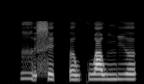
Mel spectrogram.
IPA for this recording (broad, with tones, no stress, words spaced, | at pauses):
ɣɨ̰˧˨ se˨˩k̚ ʔə˨˩wkwa˧wŋi˧ə̯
